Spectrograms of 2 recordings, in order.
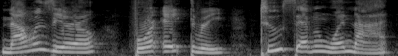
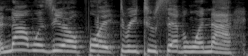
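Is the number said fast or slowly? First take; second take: slowly; fast. First: The number is said slowly. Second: The number is said at a quicker pace.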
